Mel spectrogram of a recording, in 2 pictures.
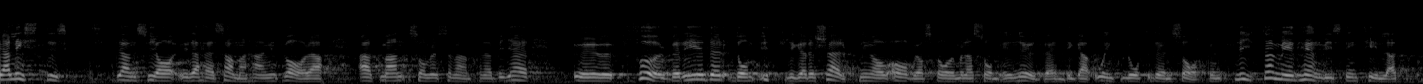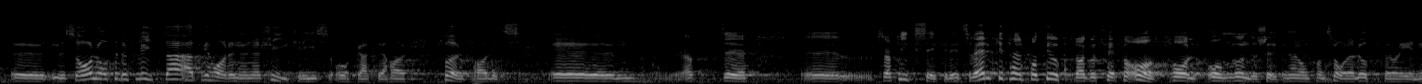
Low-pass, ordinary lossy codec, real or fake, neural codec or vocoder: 7.2 kHz; none; fake; codec, 16 kHz, 16 kbps, FreqCodec, larger model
